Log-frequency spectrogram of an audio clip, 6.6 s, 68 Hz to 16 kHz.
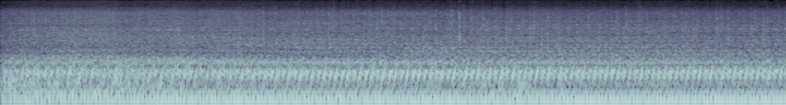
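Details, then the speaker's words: Rebuilt show-quality Lincoln 368 Y-block V8 on an engine run stand, not yet fully warm, 70 psi oil, just above 1000 rpm: steady even rumble, no knocks, ticks or misses — normal idle. "you you I hope everybody got a pretty good perspective of how well this motor runs it is ready to be dropped in its a show-quality motor"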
